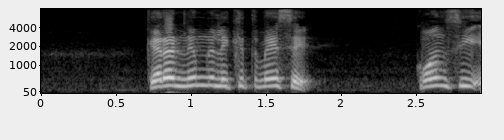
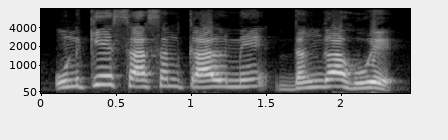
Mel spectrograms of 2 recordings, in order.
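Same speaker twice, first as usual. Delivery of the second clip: slow reading of the wrong sentence; 3 dB louder, slower than usual. Shown as a demonstration. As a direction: read "उनके शासनकाल में दंगा हुए" slowly, word by word, as the faulty version. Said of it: "नहीं, उनके शासनकाल में दंगा नहीं हुए". (गलत वाक्य को धीरे-धीरे पढ़ना)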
